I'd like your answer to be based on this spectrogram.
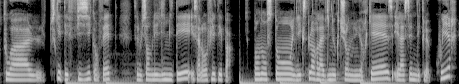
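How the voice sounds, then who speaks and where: A woman's voice: medium pitch, warm tone. A woman hosting a podcast, talking casually and with slang about digital art. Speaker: podcast host.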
